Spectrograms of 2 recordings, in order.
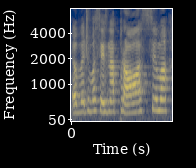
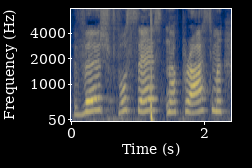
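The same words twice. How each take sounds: First: Said in the usual way. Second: "Vejo vocês na próxima" drawn out very slowly in a borrowed foreign accent; amateur foreign accent, each word of "Vejo vocês na próxima" stretched; put-on accent. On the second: Shown as a demonstration. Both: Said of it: "gostado do meu sotaque".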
